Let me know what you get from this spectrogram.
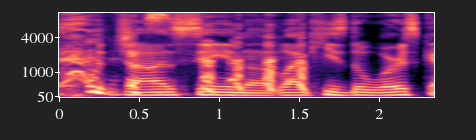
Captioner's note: Stephanie laughs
